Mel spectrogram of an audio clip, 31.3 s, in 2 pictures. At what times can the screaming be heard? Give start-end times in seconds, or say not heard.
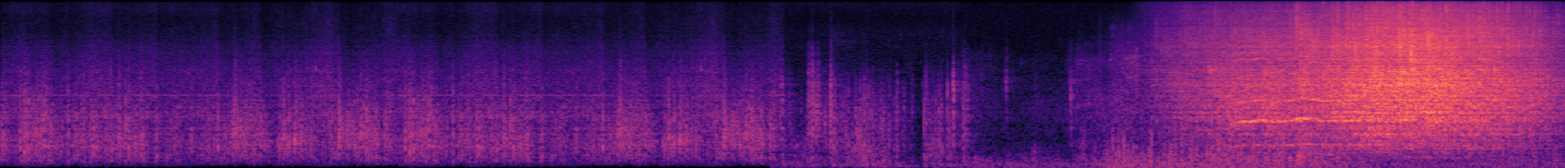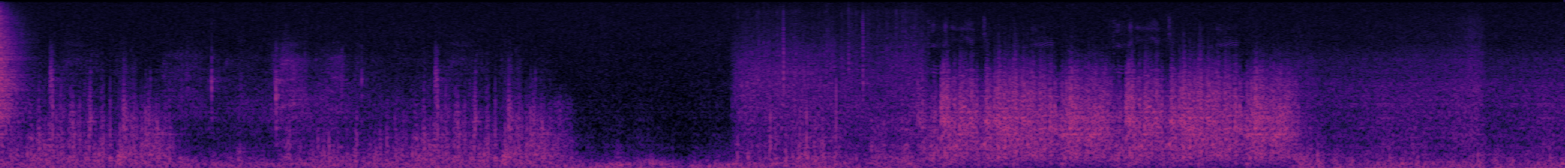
12.2-13.6.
